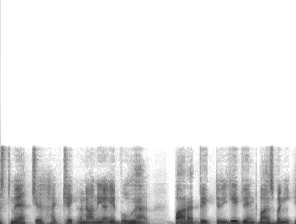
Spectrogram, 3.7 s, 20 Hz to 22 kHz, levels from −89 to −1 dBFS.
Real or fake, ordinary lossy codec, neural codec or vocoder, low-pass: fake; none; codec, 16 kHz, 0.5 kbps, FreqCodec, larger model; none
